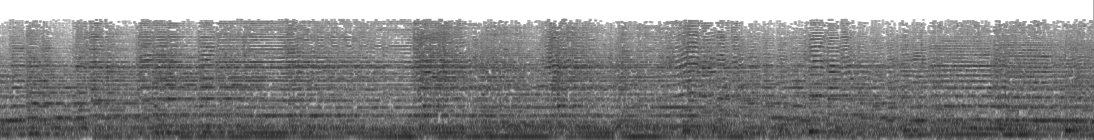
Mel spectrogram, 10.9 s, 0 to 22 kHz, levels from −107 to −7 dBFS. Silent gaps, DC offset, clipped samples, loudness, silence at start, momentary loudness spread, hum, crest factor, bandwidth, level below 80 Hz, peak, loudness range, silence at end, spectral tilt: none; under 0.1%; under 0.1%; -25 LUFS; 0 s; 5 LU; none; 16 dB; 13 kHz; -38 dBFS; -10 dBFS; 1 LU; 0 s; -3.5 dB/octave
